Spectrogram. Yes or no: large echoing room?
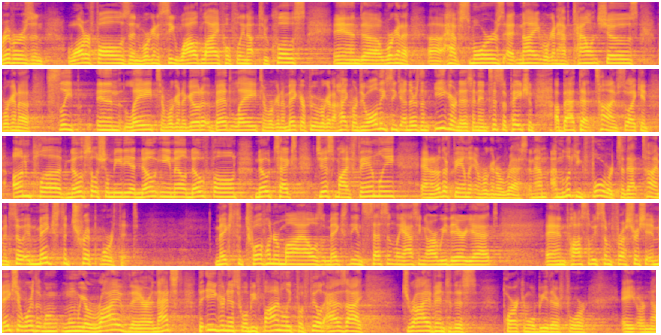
yes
